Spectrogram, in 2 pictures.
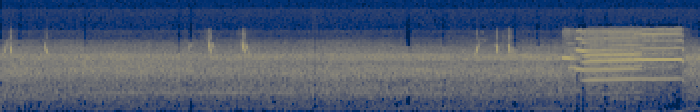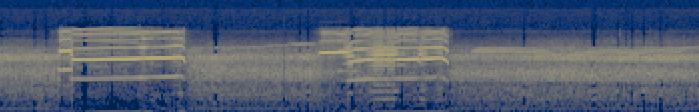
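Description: Three loud, pitched bird calls at a bald eagle nest, each about a second long, coming about four, six and eight seconds in, over a steady outdoor hiss.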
